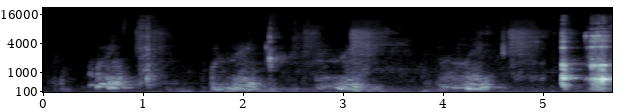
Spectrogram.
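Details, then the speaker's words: Deliberate burping, attempting the loudest burp possible during a 5-minute burping challenge: four short, low, croaky belches in a row, then a brief louder vocal sound. "I'm just going to try doing the loudest burp that I can do. So, yeah, let's just do it."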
